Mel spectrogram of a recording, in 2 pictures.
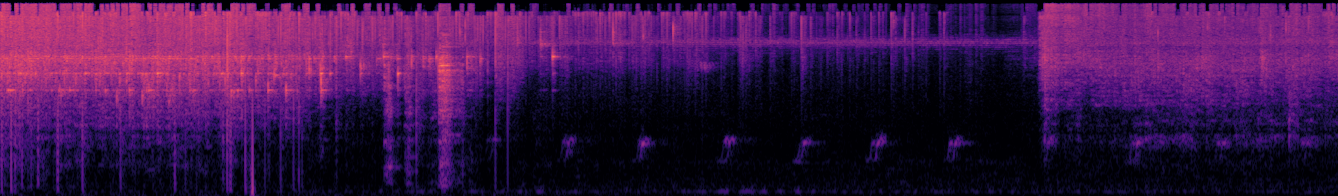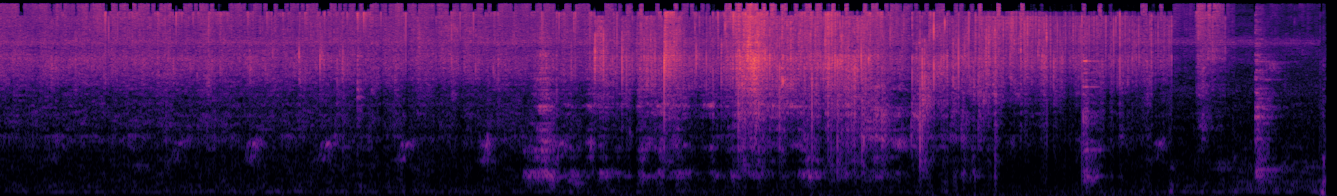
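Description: Papad rolls frying in oil on a tawa give a faint, crackling sizzle with scraping and rattling stirs, including a short run of evenly spaced clicks partway through, all without talking.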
